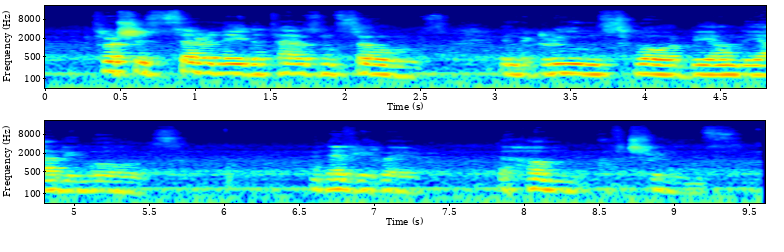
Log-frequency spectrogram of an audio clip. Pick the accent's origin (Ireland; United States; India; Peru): Ireland; Killachinney, Connacht; the same cottage as I was born and brought up in Killachinney near Knock in County Mayo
